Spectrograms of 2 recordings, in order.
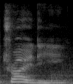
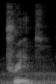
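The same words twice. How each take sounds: First: It is said as two syllables, like 'try-dee'. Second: It is said as one syllable, rhyming with 'lid'. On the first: "that looks like tri-D" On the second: "I thought they called it Trids other places"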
